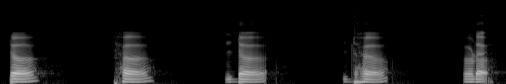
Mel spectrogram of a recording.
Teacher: ट, ट पर जीभ पीछे टर्न हो रही है, जबकि री में वाइब्रेशन होता था, री में वाइब्रेशन था इसलिए वो मूर्धा था। ट पीछे की तरफ टर्न कर रहा है, पीछे की तरफ जीभ मुड़ रही है, इसलिए ये मूर्धा है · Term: मूर्धन्य व्यंजन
